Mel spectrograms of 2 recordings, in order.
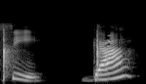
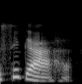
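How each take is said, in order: First: Cigarra split slowly into ci, gar, ra; syllable by syllable. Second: Said in the usual way. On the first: Shown as a demonstration. Teacher showing a clap per syllable, cigarra broken into slow beats. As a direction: say cigarra in three separate beats with clear gaps. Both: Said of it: "fazerem a separação da sílaba".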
